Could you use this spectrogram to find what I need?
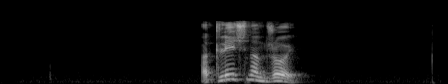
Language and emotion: Russian, positive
